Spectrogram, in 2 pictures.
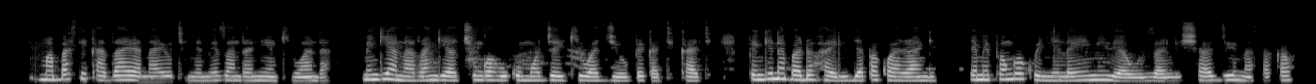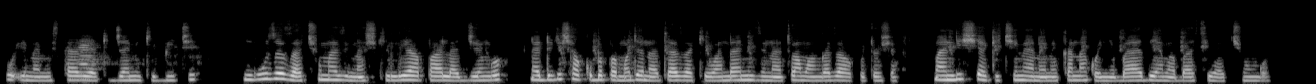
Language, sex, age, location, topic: Swahili, female, 18-24, Kisumu, finance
